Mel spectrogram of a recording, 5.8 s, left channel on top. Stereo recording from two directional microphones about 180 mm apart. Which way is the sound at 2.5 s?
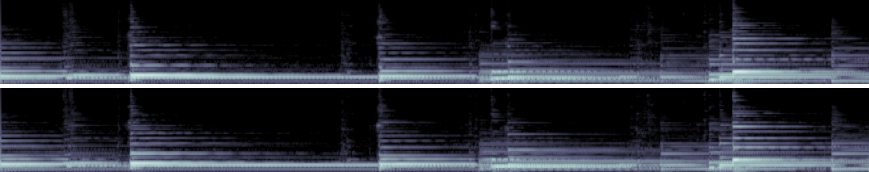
30° left (ahead or behind).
